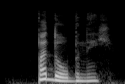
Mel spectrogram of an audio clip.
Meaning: 1. similar 2. like, such as
- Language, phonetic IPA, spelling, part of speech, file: Russian, [pɐˈdobnɨj], подобный, determiner, Ru-подобный.ogg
